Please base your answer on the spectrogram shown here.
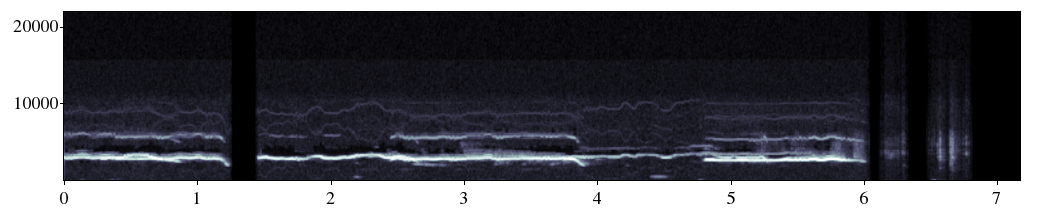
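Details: Bald eagle eaglets at the Harrison Bay nest on 18 May 2015, crying as a parent brings food. The self-feeding siblings squabble over the food. They give high, thin, wavering whistled cries in long overlapping strands, as if harmonizing.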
